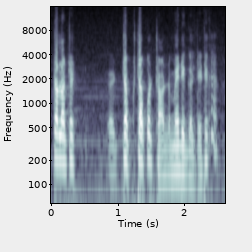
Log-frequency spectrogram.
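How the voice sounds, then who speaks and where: A man hosting a game video, chatting casually and excitedly, calling his viewers "my son". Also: on the high side, quick pace. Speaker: gaming channel host. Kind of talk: casual game commentary and role-play.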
